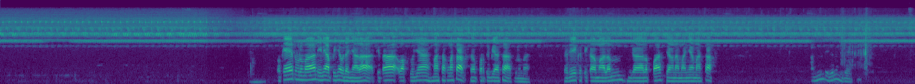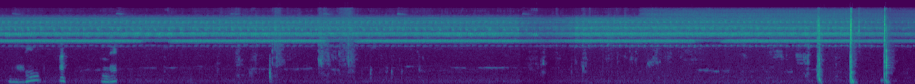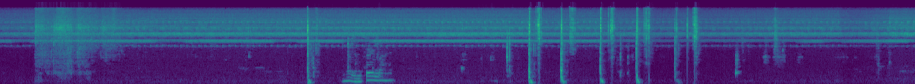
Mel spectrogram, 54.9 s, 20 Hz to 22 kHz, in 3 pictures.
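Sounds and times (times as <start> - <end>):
night insects chirring: 0.0 - 54.9
brief hissing: 37.3 - 39.1.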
